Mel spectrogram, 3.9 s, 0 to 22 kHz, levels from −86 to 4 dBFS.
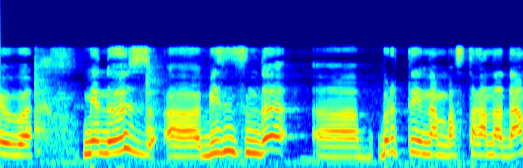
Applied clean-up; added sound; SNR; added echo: none; Tap; 18 dB; none.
